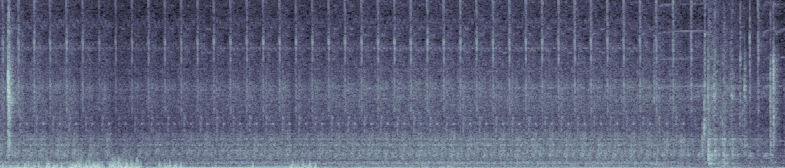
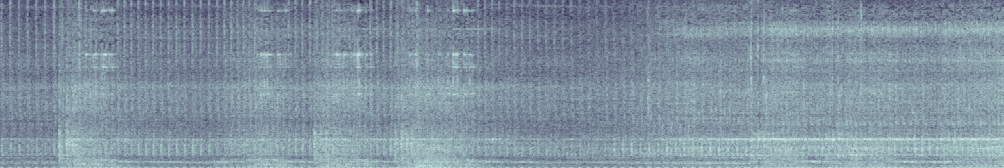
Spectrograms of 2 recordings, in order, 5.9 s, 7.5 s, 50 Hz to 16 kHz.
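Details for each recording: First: 2013 Honda SH150i scooter, after repairing an engine knock with a timing-related problem and a broken spark plug, front brake held: starter churns and the engine stumbles before catching, then a rough, uneven idle. Hard start likely from cleaning fluid flooding the intake manifold. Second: 2013 Honda SH150i scooter engine after repairing a new knock (broken spark plug was found): a few catches, possibly from cleaning fluid in the intake manifold, then an even, quick putter at idle with no ticking or knocking. Healthy.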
